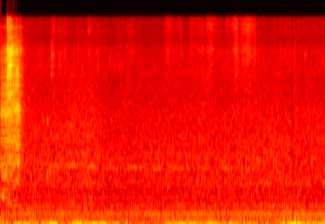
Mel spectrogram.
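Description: A short clack of tools being handled at the very start, then a steady low background rumble with no clear sharpening strokes.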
